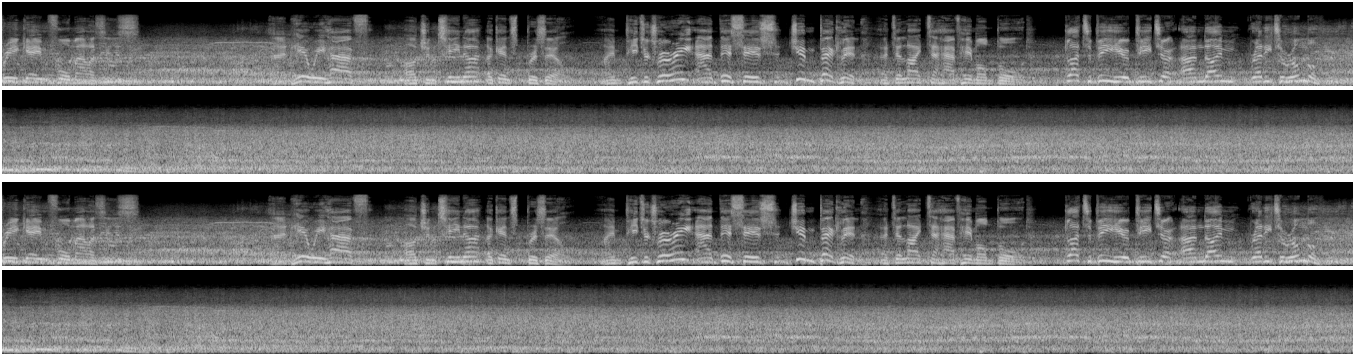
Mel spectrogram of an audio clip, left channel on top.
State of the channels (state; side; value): noise; left; rumble, 17 dB below the sound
